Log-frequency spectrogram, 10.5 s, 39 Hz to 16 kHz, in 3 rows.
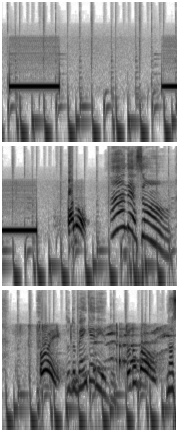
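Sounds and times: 
telephone dial tone while placing a call: 0:00.1 - 0:01.2, 0:03.2 - 0:04.2
speech: 0:04.8 - 0:07.1, 0:07.8 - 0:10.4.

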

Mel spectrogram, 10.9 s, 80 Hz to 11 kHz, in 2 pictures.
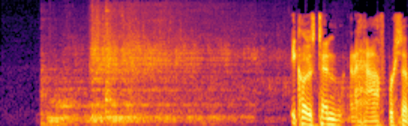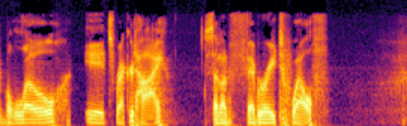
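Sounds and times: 
toilet flushing: 0:00.5 - 0:05.7
speech: 0:03.9 - 0:09.8.

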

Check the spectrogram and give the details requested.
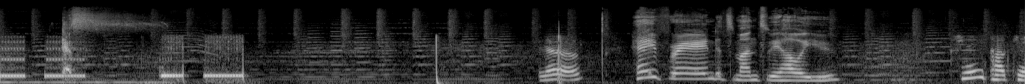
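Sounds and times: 
quiet phone line hiss: 0:00.0 - 0:02.6
telephone ringback tone over a phone line: 0:00.0 - 0:02.6
speech: 0:05.4 - 0:08.5, 0:09.6 - 0:10.2.

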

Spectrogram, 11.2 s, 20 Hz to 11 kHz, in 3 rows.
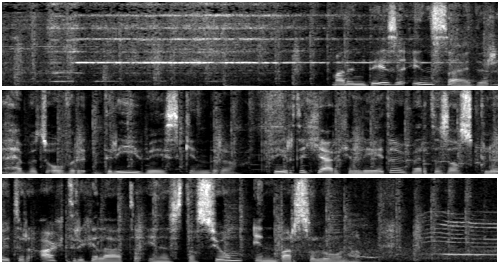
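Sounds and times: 
tram wheels squealing on rails in Ghent: 0:00.0 - 0:03.3
steady rumbling roll of a tram in Ghent: 0:00.0 - 0:11.0
speech: 0:02.5 - 0:10.7.

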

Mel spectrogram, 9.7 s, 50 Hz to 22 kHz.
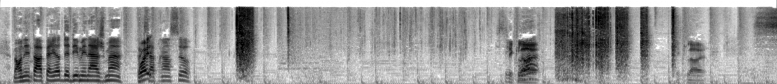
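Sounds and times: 
speech: 0:00.2 - 0:02.8, 0:06.3 - 0:06.9, 0:08.6 - 0:09.0
box packing tape pulled off a roll: 0:02.9 - 0:06.0, 0:06.8 - 0:08.5.

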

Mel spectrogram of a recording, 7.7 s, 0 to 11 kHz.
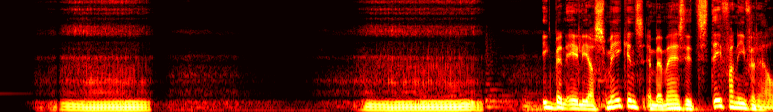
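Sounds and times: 
person snoring at night with rasping texture: 0:00.3 - 0:05.5
speech: 0:05.4 - 0:07.7.

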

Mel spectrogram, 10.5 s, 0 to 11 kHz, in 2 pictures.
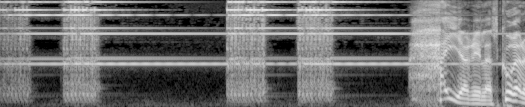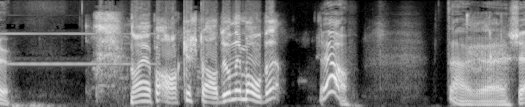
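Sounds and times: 
telephone ringing tone for an outgoing call: 0:00.0 - 0:08.0
speech: 0:04.4 - 0:05.5, 0:06.2 - 0:08.8, 0:09.7 - 0:10.4.

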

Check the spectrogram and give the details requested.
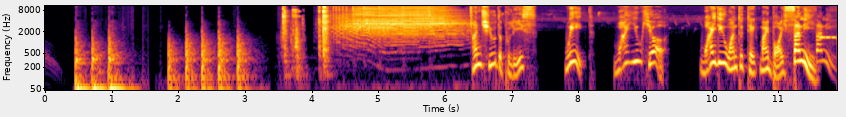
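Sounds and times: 
heavy knocking on a door: 0:00.4 - 0:03.2
sustained rushing creaking noise: 0:04.1 - 0:06.6
speech: 0:06.4 - 0:11.8.

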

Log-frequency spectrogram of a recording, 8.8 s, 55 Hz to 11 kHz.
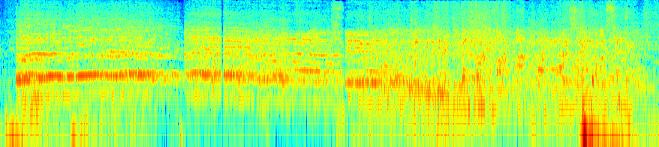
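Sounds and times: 
group of players shouting and cheering at a celebration: 0:00.0 - 0:08.6
laughter: 0:04.4 - 0:08.6
splash of coach thrown into ice-cold pool water: 0:05.4 - 0:07.0.

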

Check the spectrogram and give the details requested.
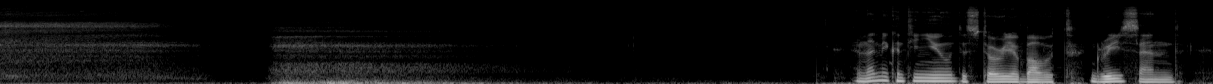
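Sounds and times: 
deep breath in and out: 0:00.0 - 0:06.0, 0:11.9 - 0:12.1
speech: 0:08.5 - 0:11.9.

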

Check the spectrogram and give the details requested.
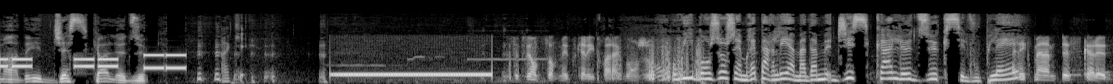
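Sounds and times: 
voice speaking over the phone line: 0:00.0 - 0:01.3, 0:05.0 - 0:06.2
ringback tone of an outgoing phone call to a medical centre: 0:00.0 - 0:01.9, 0:03.3 - 0:05.4
speech: 0:00.0 - 0:03.7, 0:05.2 - 0:11.1.

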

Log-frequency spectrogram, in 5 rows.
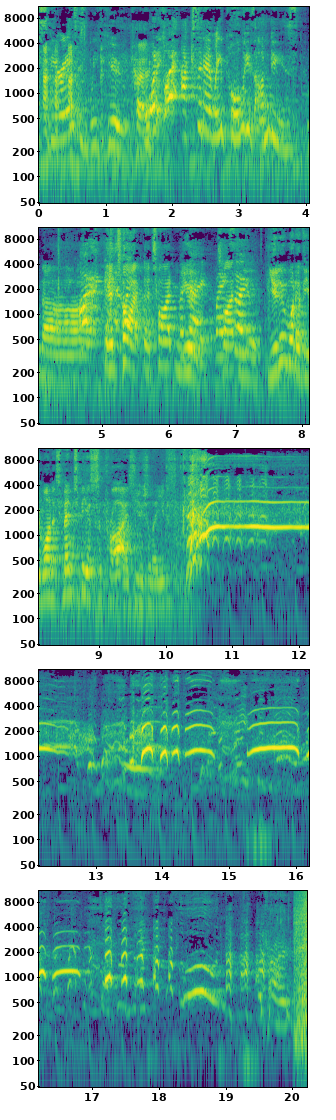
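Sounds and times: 
speech: 0:00.0 - 0:10.6
laughter: 0:10.3 - 0:19.9
woman screaming and shrieking with laugh-like yelps: 0:10.4 - 0:16.9.

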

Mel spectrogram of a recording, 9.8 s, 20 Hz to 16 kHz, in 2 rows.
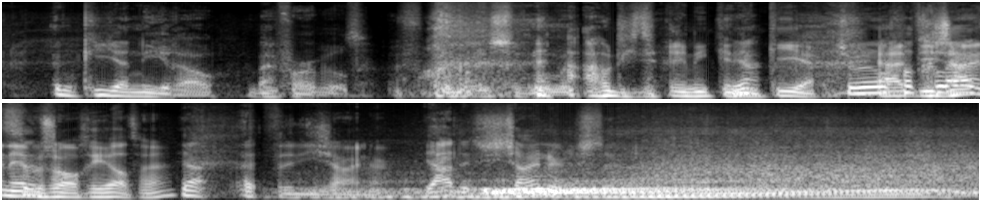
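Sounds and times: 
speech: 0:00.2 - 0:08.6
laughter: 0:02.1 - 0:05.2
eight-cylinder V8 car engine running: 0:06.2 - 0:09.7.

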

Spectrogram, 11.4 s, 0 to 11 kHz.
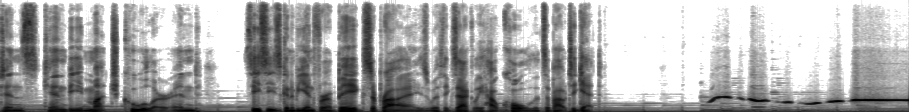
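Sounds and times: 
speech: 0:00.0 - 0:07.6
person whistling a short wandering tune: 0:08.8 - 0:11.3.

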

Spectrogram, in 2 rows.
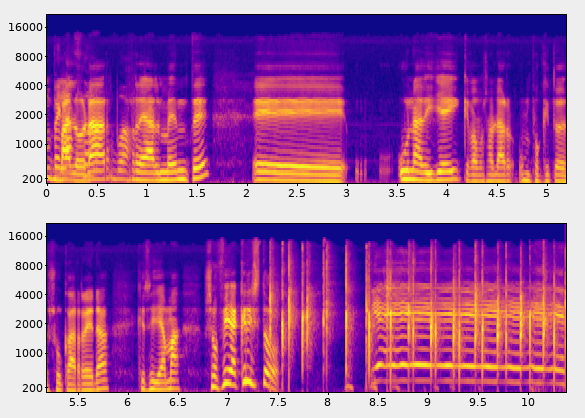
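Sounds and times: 
speech: 0:00.0 - 0:07.8, 0:08.4 - 0:09.0
two people clapping: 0:07.4 - 0:10.3.

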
